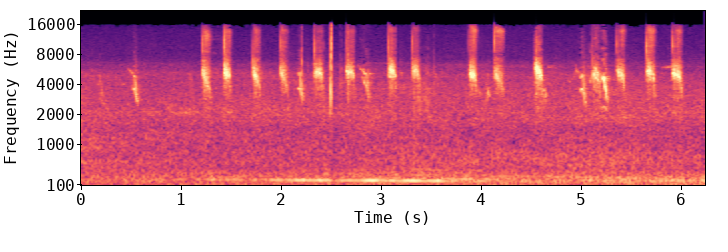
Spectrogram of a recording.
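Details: Eurasian tree sparrows, 29 November 2019, one bird coming to get insects; irregular bursts of short, high chirps, sometimes doubled, over a faint low hum.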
